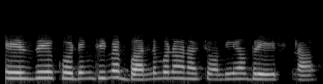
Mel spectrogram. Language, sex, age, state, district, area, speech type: Punjabi, female, 45-60, Punjab, Shaheed Bhagat Singh Nagar, rural, conversation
